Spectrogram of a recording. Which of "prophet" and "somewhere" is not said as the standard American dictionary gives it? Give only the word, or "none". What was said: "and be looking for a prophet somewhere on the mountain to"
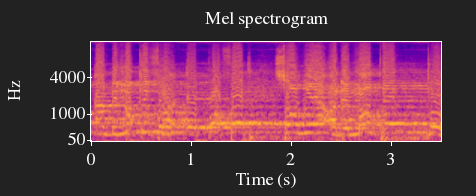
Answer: somewhere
